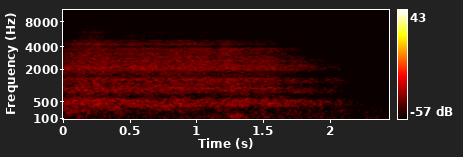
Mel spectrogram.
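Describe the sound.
A slow, soft breath is drawn in during a guided breathing exercise that paces inhales and exhales with alternating foot steps. The faint, airy rush holds steady, then tapers away over about two seconds.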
